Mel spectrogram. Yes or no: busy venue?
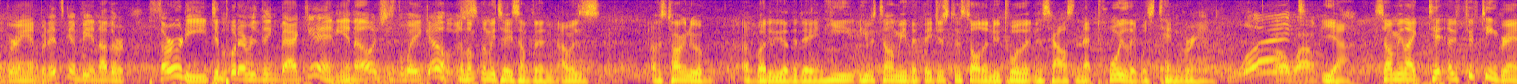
yes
